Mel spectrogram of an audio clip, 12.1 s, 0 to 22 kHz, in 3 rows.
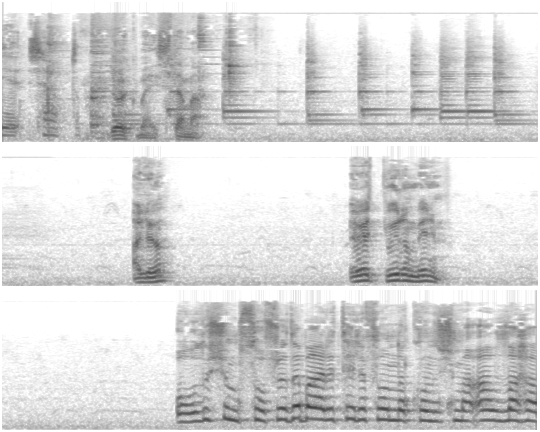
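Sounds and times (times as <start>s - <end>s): mobile phone ringtone melody: 0.8s - 4.3s.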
